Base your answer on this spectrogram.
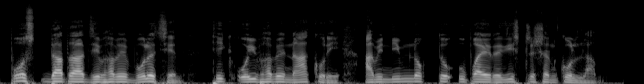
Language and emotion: Bengali, neutral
